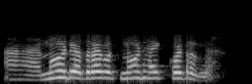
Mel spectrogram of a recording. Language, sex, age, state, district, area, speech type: Kannada, female, 60+, Karnataka, Gadag, urban, conversation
